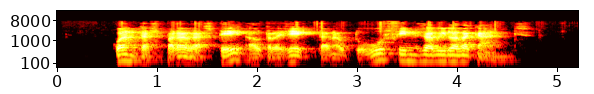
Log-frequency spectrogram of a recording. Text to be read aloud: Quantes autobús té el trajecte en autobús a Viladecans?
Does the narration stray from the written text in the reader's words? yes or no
yes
